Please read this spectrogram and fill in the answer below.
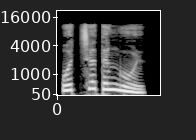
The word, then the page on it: ಒಚ್ಚತಂಗೊಳ್: occata goḷ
